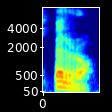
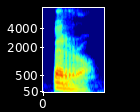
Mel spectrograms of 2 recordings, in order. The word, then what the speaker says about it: perro: If I have a double R, it's always that rolling R, that trilled R, and that differentiates the word but, which is pero, from the word dog, which is perro, pero, perro.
